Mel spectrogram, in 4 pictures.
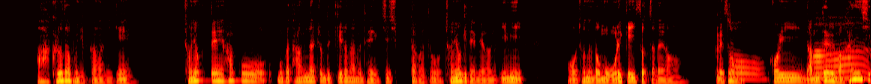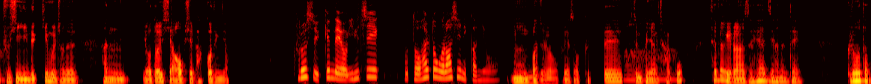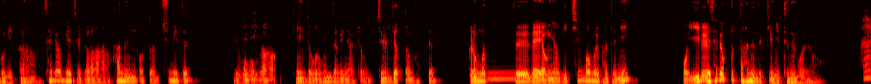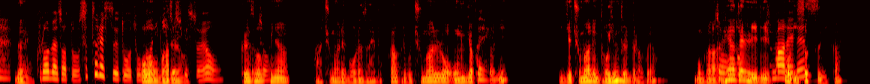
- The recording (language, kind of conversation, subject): Korean, advice, 주말에 계획을 세우면서도 충분히 회복하려면 어떻게 하면 좋을까요?
- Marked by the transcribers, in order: other background noise; gasp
